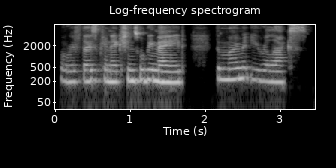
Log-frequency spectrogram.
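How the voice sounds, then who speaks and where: A middle-aged woman, a hypnosis trainer, guiding a listener into trance in a slow, soft, trailing voice with repeated phrases. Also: mid-range voice, little pitch movement. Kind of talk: guided hypnotic induction.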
